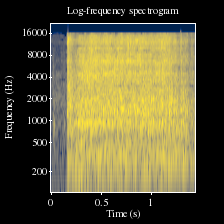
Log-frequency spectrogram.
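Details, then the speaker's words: Suzuki APV (G15 series) with a broken timing belt: a harsh, whirring, noisy starter that still works spins the engine evenly, but it cranks and never starts; the fuel pump still runs. "Oke. Motor starter berisik yo. Motor starter berisik tapi masih bekerja yo."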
